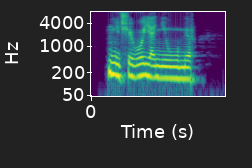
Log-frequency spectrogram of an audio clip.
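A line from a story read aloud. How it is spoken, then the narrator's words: Elf's snort. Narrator (Russian): фыркнул эльф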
